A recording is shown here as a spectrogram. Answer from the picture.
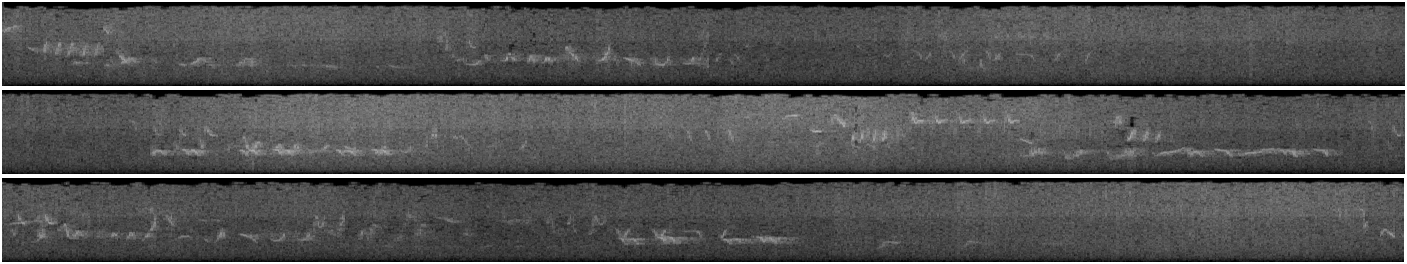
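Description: Small birds chirping in short bursts of quick, high notes every few seconds over a steady outdoor hiss.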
